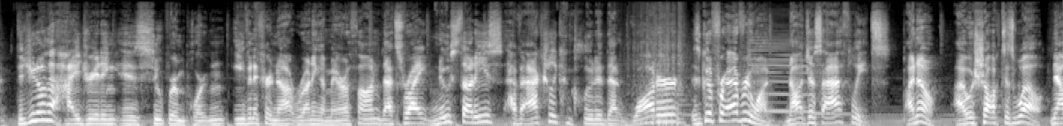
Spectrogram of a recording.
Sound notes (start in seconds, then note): none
